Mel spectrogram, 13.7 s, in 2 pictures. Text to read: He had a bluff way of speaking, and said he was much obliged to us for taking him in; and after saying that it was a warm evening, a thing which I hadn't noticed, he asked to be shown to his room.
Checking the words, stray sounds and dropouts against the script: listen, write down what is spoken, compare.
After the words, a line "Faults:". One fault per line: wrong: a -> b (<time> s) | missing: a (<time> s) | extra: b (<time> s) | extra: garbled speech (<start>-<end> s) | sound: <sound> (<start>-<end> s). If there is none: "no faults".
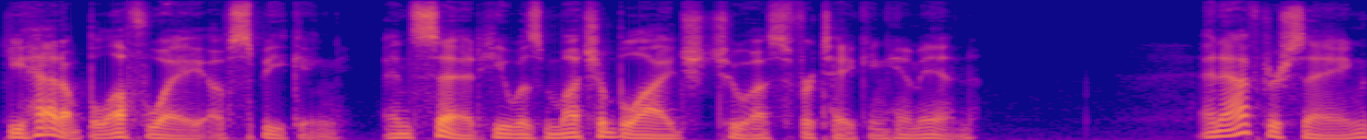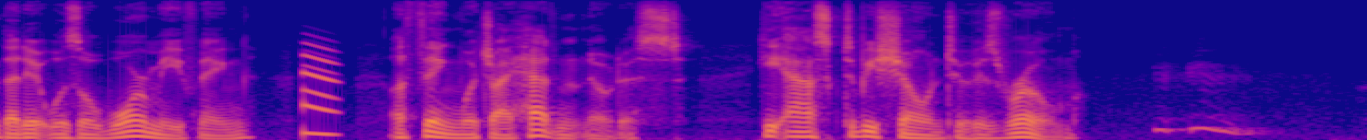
He had a bluff way of speaking, and said he was much obliged to us for taking him in; and after saying that it was a warm evening, a thing which I hadn't noticed, he asked to be shown to his room.
Faults:
sound: chirp (8.4-8.5 s)
sound: throat clearing (12.6-13.3 s)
